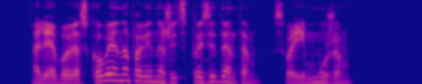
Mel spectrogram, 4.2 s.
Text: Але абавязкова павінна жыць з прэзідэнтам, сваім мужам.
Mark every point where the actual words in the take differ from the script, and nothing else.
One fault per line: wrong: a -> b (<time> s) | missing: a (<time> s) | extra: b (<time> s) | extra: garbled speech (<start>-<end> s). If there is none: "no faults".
extra: яна (1.2 s)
